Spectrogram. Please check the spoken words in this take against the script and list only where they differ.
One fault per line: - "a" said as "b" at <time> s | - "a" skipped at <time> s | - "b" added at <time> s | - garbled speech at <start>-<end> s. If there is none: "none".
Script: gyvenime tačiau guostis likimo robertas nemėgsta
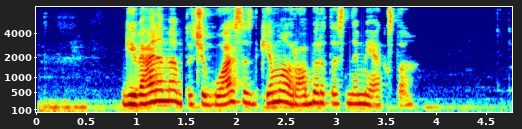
none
